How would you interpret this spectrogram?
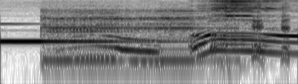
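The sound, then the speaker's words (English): A bright bell ding rings out and sustains steadily, while a voice-like wavering tone slides and warbles over it for the rest of the moment. “So I'm going to give her a bell dinger.”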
